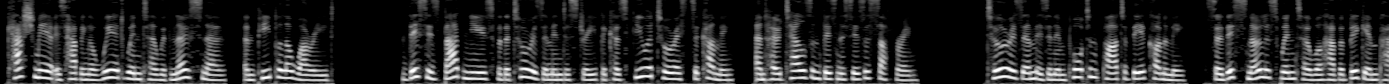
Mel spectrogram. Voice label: English Upper Intermediate NORMAL Reading; English Newsroom

